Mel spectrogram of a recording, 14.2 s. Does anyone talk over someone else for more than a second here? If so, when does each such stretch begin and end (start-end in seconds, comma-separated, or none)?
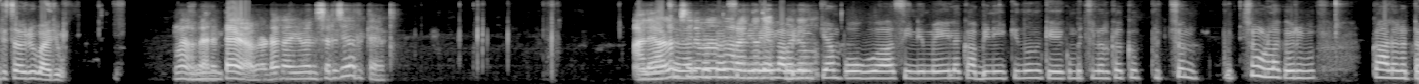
6.4-8.1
